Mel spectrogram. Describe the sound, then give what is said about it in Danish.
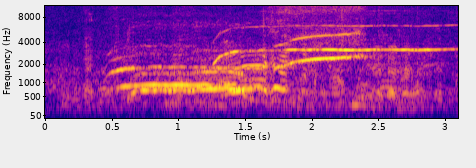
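An audience whoops and whistles, with several high, sliding whistles and hollering voices rising over a steady murmur of crowd chatter, sustained for a few seconds, reacting as a technician crouches at eye level with politician Inger Støjberg's backside to fix her microphone on stage. “Og det begynder publikum selvfølgelig at reagere på, og der kommer noget hujen og piften.”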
